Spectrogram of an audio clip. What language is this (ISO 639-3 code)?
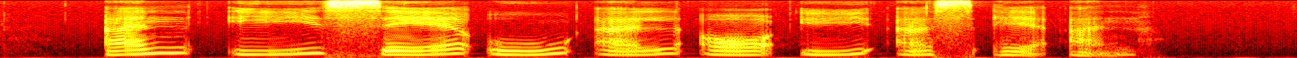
nor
